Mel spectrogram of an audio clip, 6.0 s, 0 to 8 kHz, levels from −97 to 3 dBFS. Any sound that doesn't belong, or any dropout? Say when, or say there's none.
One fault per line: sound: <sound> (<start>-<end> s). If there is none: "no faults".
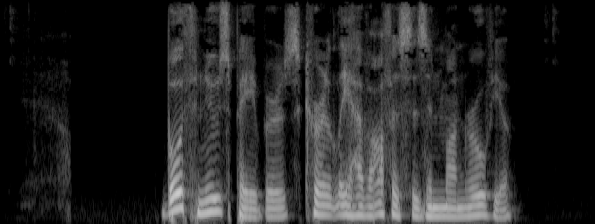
no faults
